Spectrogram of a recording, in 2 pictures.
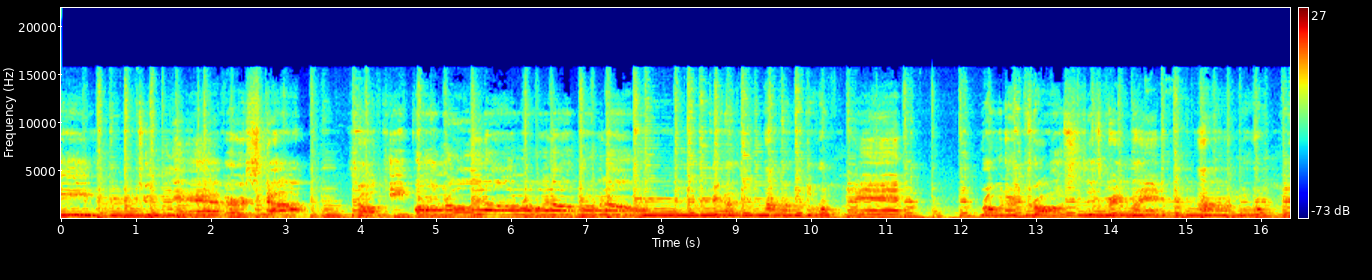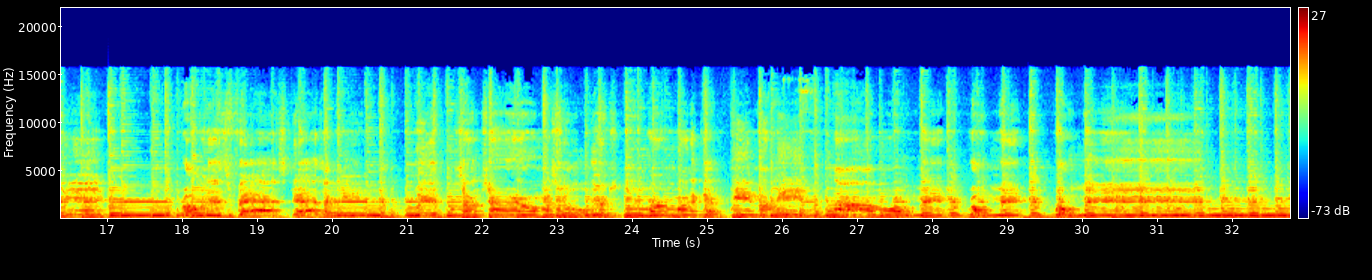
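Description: Live band music: a strummed acoustic guitar over an electric bass guitar playing a steady, continuous song.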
